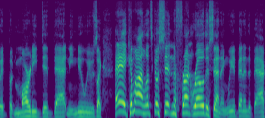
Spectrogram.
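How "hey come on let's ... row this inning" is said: high, louder rallying call; rally a friend with a raised voice; eager urging. Retold or imitated. Friend urging the group toward the front row, eager urging.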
